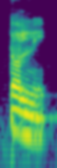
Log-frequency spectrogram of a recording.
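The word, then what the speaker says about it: Ptolemy: था Claudius Claudius Claudius टोल्नी, ठीक है, क्लाउडियस टोल्नी। पी साइलेंट है, आप अपने हिसाब से प्रोनाउंशिएट कर लीजिएगा।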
